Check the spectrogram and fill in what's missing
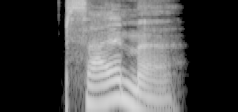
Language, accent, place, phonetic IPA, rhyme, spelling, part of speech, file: German, Germany, Berlin, [ˈpsalmə], -almə, Psalme, noun, De-Psalme.ogg
- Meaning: dative of Psalm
